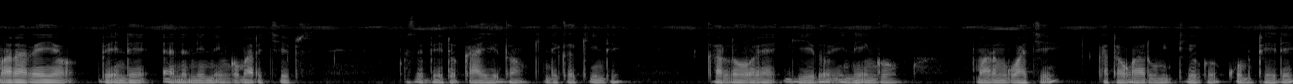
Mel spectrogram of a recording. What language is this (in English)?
Luo (Kenya and Tanzania)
